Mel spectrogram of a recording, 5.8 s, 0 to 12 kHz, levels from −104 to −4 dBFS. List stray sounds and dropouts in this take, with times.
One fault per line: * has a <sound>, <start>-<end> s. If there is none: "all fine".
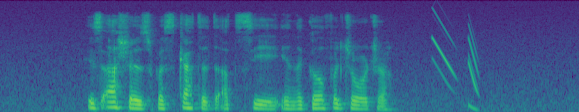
* has a chirp, 4.3-4.8 s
